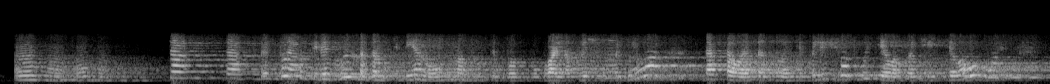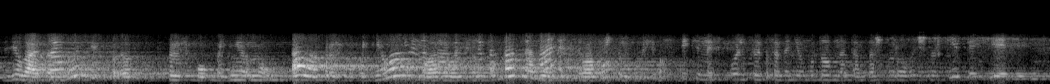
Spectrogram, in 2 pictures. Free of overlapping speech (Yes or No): No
